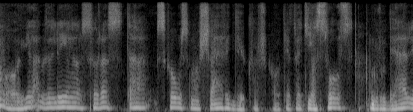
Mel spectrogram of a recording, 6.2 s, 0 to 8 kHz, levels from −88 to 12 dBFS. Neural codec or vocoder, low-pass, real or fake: codec, 24 kHz, 1.5 kbps, HILCodec; 7.2 kHz; fake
